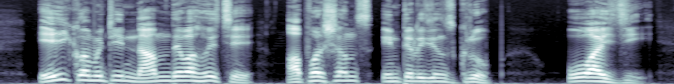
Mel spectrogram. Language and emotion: Bengali, neutral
